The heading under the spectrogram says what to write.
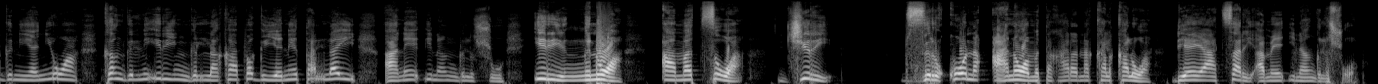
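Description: No technical faults are audible anywhere in the speech recording.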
